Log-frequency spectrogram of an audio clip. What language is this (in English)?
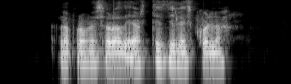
Spanish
